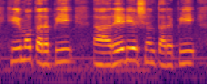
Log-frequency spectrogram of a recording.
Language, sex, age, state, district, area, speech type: Tamil, female, 45-60, Tamil Nadu, Cuddalore, rural, spontaneous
